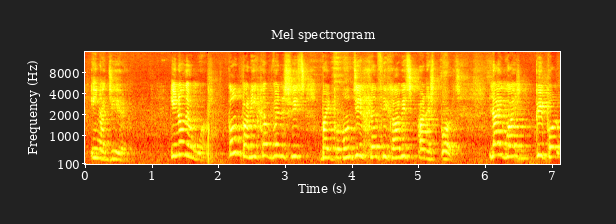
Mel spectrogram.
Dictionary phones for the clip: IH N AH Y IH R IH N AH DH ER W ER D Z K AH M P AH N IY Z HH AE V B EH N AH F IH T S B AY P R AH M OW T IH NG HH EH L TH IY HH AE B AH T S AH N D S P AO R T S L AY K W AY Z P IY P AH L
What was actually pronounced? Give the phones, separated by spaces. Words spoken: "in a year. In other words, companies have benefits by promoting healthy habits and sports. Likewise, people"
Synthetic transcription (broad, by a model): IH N AH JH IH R IH N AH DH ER W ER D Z K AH M P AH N IY HH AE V B EH N AH F IH T S B AY P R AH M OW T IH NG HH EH L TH IY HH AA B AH T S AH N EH S P AO R T S L AY K W AY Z P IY P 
